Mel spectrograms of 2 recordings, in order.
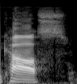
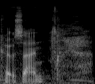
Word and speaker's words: cos: N and cos sin coughs they're actually but they're still pronounced sine and cosine but when you're doing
